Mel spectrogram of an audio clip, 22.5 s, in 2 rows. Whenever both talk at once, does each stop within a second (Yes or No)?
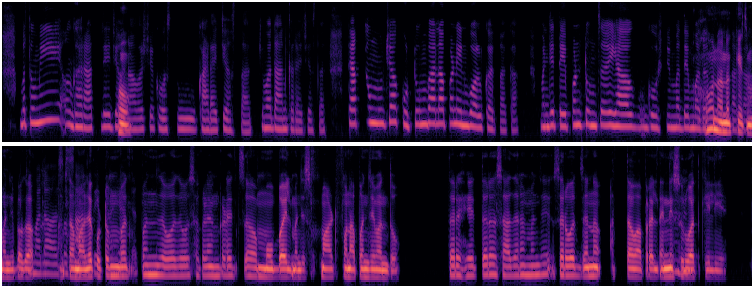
No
